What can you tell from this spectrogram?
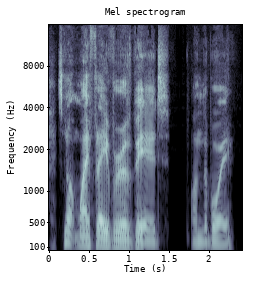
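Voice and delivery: ordinary talk, nothing marked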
